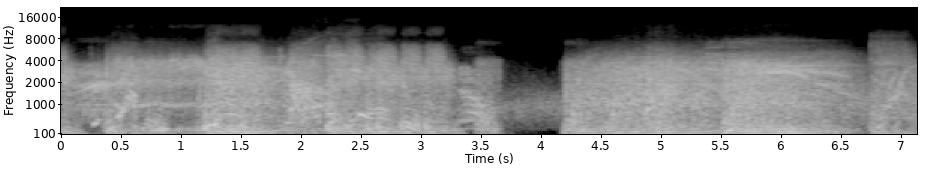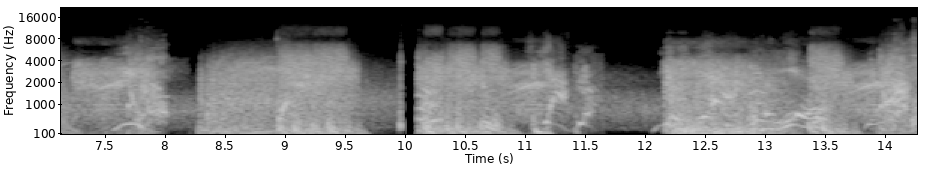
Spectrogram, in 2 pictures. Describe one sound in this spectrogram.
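Punches and blows thud and crack in quick bursts.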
